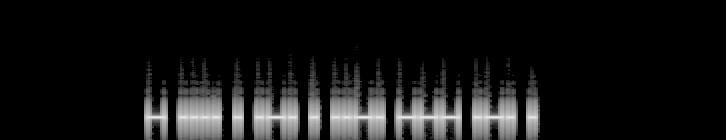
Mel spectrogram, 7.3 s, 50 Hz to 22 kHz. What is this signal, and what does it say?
Morse code, heard as a keyed tone, about 22 wpm, 700 Hz. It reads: THEREFORE
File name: 9 Letter Words - First 3 Letters Given - 22wpm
